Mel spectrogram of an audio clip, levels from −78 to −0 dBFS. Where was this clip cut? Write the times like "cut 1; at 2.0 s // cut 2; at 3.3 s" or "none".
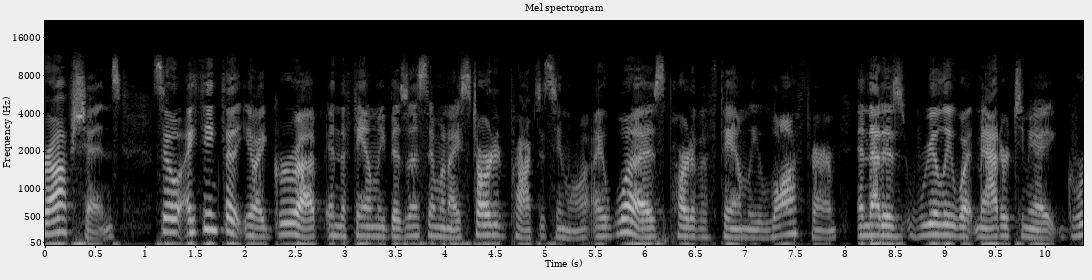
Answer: cut 1; at 1.0 s // cut 2; at 8.0 s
